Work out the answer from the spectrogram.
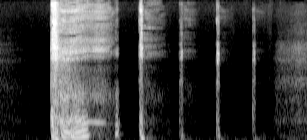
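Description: A single throaty cough is followed by a few faint clicks and breaths in a quiet room.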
